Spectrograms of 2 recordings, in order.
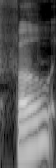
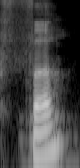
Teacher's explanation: changes from a big foe in the first word to something more like fu in the second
